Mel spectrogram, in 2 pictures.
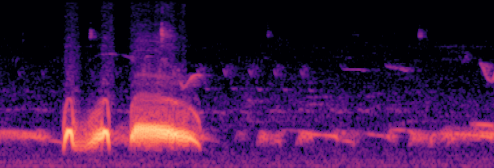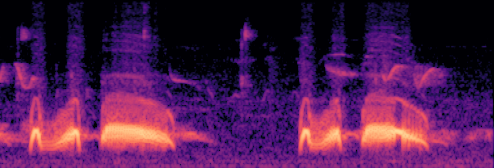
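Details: Spotted dove call for training birds, male and female voices; three phrases, each two quick clipped coos and a longer, falling coo, about three seconds apart, with soft low cooing between.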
